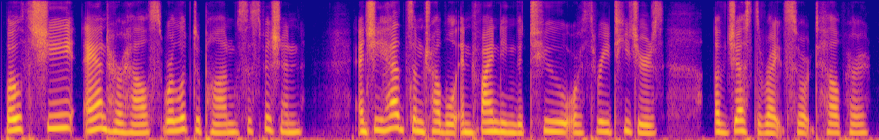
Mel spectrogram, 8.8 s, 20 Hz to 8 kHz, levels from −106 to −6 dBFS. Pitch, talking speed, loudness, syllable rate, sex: 205 Hz, 205 wpm, -20 LUFS, 5.1 syllables/s, female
